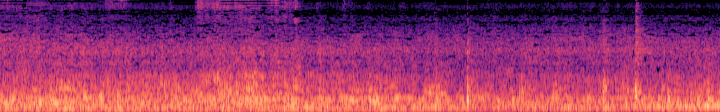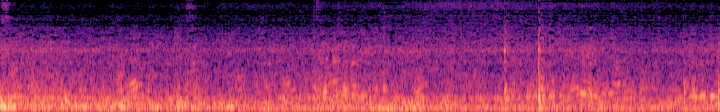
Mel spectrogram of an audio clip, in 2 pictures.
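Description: Train running along the track: a steady rumble with a few sharp clacks, heard from inside the carriage, with people talking in the background.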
